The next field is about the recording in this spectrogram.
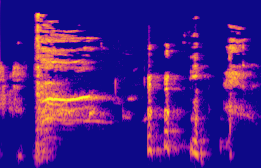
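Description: Coughing from a person who nearly choked while eating: a few harsh, throaty bursts, the first long and raspy, followed by shorter, broken coughs in an uneven rhythm.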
